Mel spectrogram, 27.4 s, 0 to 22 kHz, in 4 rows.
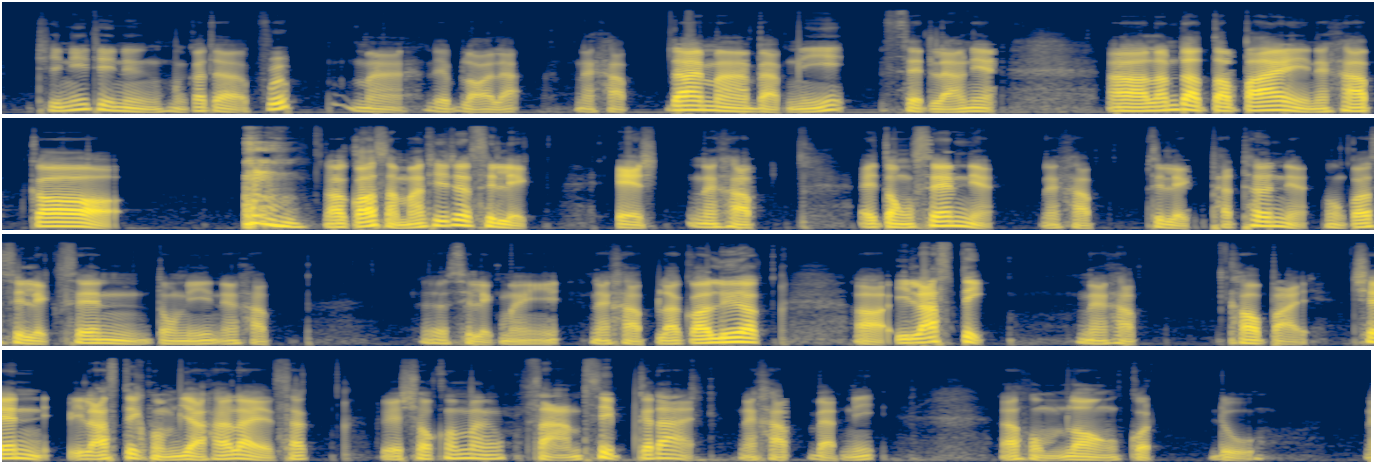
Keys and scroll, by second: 23.3-24.3 typing.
